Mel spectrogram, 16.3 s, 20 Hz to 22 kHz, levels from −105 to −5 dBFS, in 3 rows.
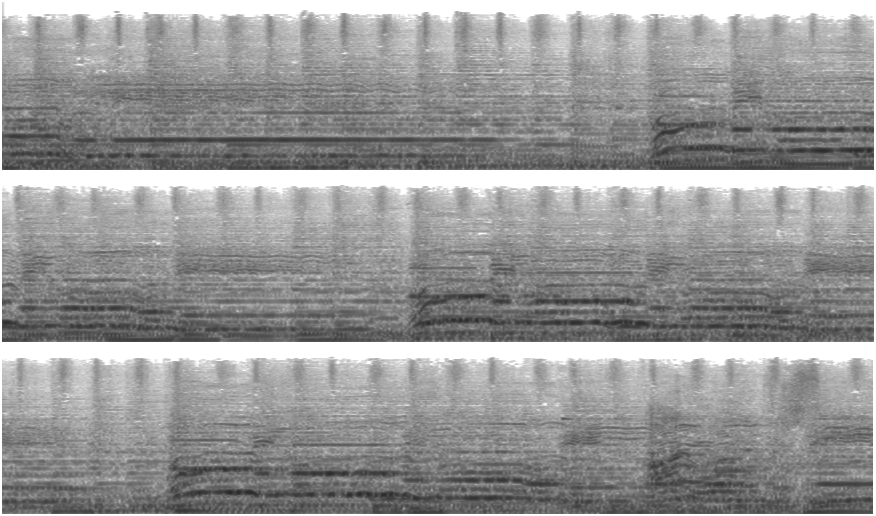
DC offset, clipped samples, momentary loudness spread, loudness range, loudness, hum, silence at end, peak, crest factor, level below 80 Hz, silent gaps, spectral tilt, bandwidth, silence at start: under 0.1%; under 0.1%; 7 LU; 3 LU; -29 LUFS; none; 0 s; -14 dBFS; 14 dB; -42 dBFS; none; -5.5 dB/octave; 16.5 kHz; 0 s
